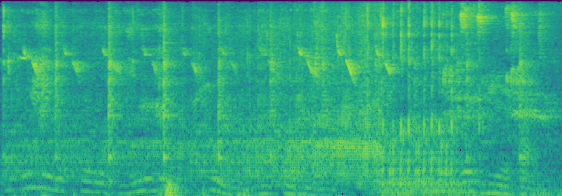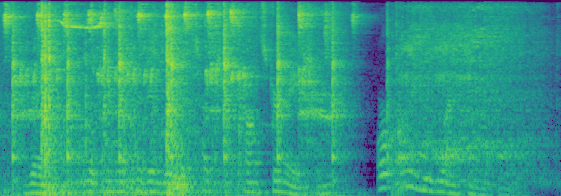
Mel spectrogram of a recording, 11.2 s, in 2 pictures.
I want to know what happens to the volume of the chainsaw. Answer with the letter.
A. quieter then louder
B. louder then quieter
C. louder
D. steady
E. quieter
B.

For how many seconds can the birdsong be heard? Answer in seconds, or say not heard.
9 s.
